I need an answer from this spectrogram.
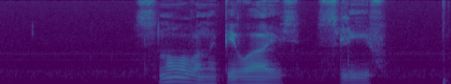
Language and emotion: Russian, sad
